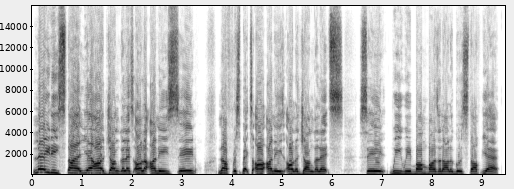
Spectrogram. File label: Vocals; Jungle Frenzy 1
